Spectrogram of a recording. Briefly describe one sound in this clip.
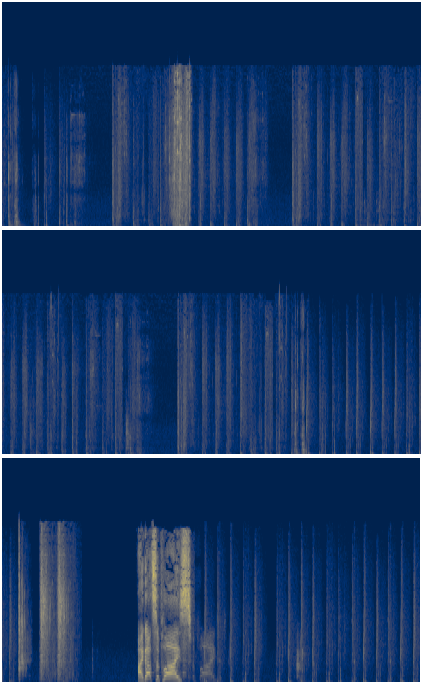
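Footsteps thud quickly and steadily on the ground.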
